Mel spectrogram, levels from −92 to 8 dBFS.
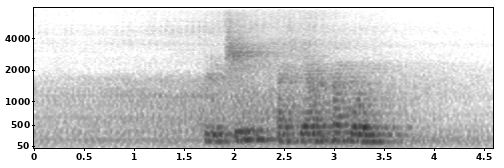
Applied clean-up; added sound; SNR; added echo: none; Motorcycle; 18 dB; reverberation time 1.1 s.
